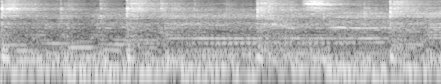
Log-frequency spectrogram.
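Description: A heavy metal band playing live: distorted electric guitars, bass and drums at full volume, with cymbals struck at a steady pulse.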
